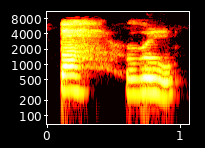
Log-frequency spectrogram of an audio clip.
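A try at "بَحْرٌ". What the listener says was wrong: It needs to be a little bit thicker. It comes from deep in your throat. Ha. This is ha, like house. This is ha. Bahru.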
